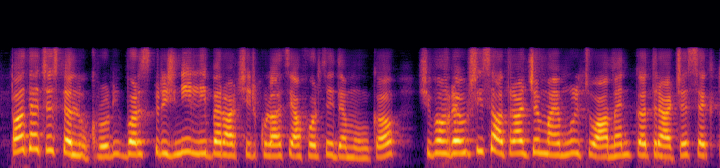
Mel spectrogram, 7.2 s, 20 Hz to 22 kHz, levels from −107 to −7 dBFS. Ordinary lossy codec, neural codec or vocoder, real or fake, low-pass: none; codec, 16 kHz, about 1 kbps, DyCAST, with the encoder's durations; fake; none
